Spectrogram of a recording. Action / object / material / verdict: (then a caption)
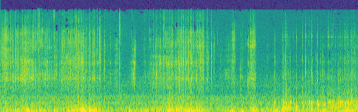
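scrape / silicone nubbed mat / silicone / none. Long fingernails scratch and rake across the rows of short nubs on a flat, palm-sized pink silicone bristle mat held in both hands. The result is a dense, continuous stream of soft scratchy clicks and crinkly ticks over a low, rumbly base. Bright, hissy bursts swell and fade throughout.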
